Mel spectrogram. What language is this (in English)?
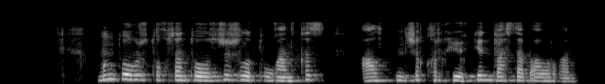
Kazakh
